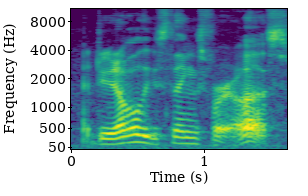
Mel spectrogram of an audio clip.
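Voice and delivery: plain reading voice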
